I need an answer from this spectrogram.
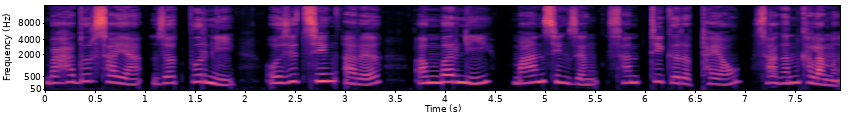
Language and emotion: Bodo, neutral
